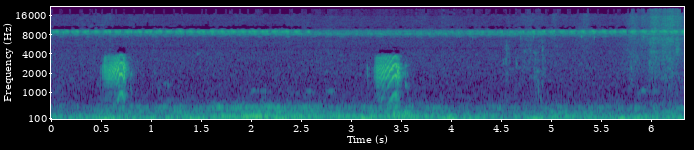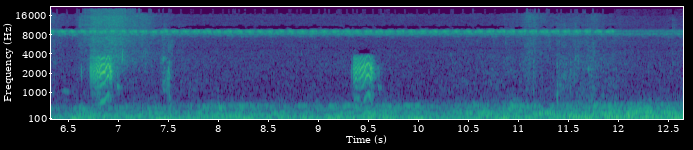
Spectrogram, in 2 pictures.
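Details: Frog calls during frog catching with a played frog sound effect in rural Rizal N.E. Short bright croaks appear at irregular intervals of about three seconds, four in all, over a steady low rumble and a constant high hiss.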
